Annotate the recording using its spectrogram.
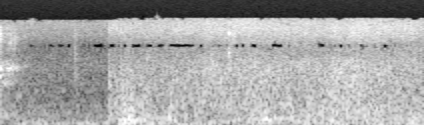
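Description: Storm effect: a low rumble of thunder with wind noise, growing louder about a second in and then holding steady.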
